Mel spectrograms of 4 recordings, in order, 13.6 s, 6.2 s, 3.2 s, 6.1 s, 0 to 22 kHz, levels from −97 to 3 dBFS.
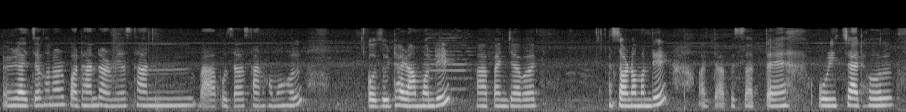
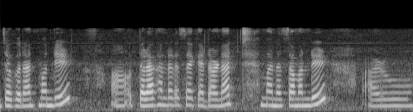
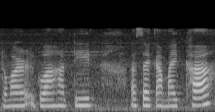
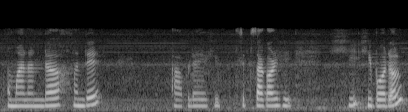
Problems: constant background noise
